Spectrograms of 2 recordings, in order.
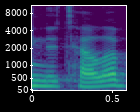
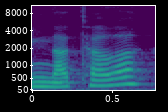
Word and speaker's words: Nutella: One of my friends told me that I mispronounced Nutella. I usually say Nutella, but it's actually Nutella. But tomato, right? The same thing? Nutella.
